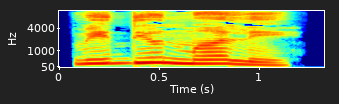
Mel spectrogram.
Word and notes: ವಿದ್ಯುನ್ಮಾಲೆ: vidyunmāle

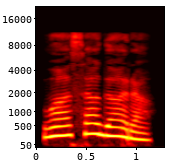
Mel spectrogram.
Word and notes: ವಾಸಾಗಾರ: vāsāgāra

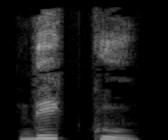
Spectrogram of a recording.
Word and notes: ತಿಕ್ಕು: tikku

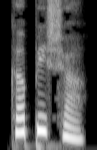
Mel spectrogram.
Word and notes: ಕಪಿಶ: kapiśa

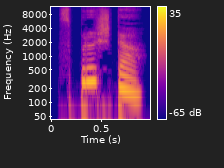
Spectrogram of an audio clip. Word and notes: ಸ್ಪೃಷ್ಟ: spřṣṭa

